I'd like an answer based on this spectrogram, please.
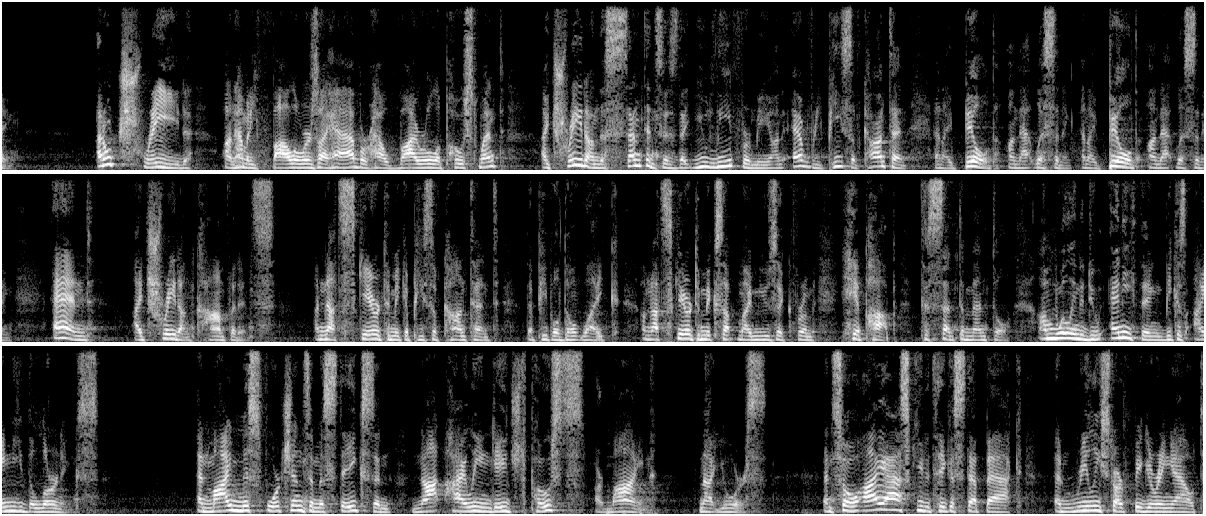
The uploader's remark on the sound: This was a really cool keynote I did at Animoto's marketing summit last week.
